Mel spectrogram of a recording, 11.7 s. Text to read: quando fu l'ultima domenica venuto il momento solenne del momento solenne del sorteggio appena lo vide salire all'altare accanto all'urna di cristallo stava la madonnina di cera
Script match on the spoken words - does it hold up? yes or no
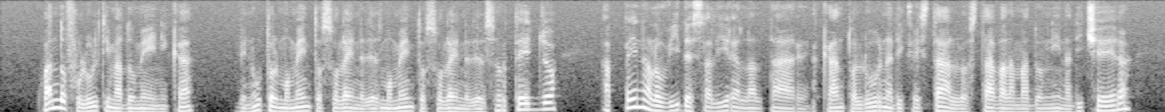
yes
